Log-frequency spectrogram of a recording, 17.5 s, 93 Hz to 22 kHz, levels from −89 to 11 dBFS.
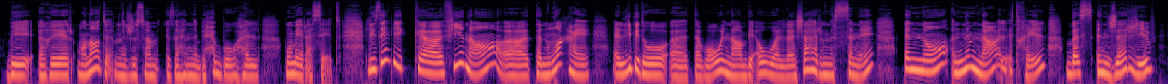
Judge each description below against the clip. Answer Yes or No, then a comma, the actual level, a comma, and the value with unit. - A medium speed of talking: Yes, average, 80 wpm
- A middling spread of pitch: No, wide, 6.2 semitones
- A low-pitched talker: No, medium, 185 Hz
